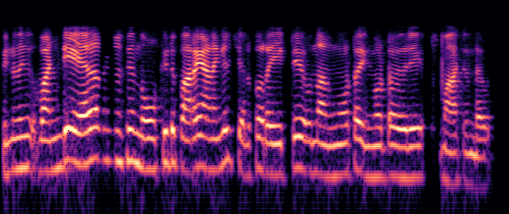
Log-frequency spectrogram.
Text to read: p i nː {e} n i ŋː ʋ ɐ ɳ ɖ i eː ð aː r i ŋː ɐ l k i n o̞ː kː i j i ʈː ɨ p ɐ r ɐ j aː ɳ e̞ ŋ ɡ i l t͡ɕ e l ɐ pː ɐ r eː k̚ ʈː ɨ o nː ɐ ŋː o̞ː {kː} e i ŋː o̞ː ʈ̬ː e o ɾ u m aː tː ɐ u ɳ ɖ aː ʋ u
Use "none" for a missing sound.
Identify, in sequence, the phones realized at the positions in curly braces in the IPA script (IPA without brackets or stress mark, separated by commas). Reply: e, ʈː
